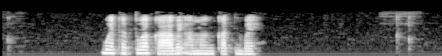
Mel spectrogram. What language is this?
Yaqui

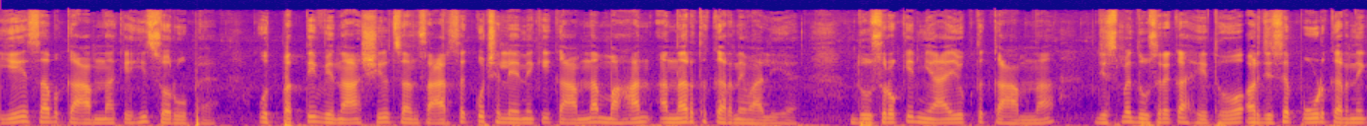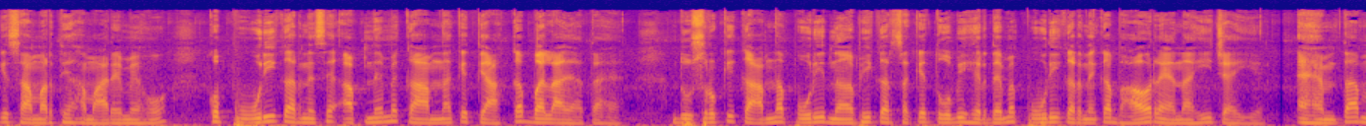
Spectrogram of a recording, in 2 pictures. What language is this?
Hindi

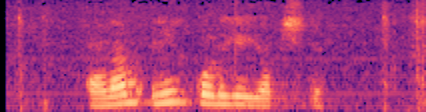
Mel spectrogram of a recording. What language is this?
Uzbek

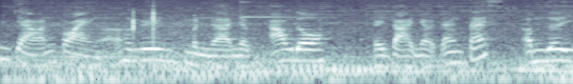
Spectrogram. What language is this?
Vietnamese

